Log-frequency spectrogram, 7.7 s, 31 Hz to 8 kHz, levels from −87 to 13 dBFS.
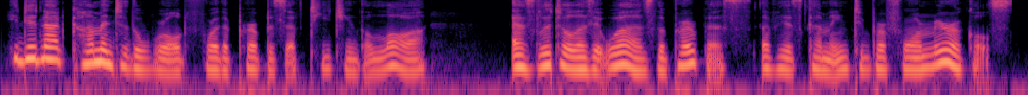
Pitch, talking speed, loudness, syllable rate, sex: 155 Hz, 210 wpm, -19 LUFS, 5.6 syllables/s, female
